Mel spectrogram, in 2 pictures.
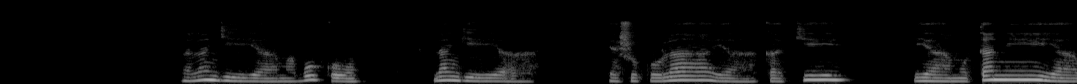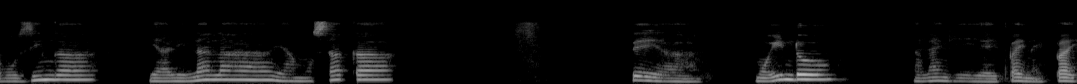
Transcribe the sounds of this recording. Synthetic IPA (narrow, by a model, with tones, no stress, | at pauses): ba˨la˦ŋɡi˨ja˨ma˨bɔ˦kɔ˨ | la˦ŋɡi˨ | ja˨ʃo˨ko˨la˦ja˨ka˨kʰi˦ | ja˨mo˨ta˦ni˦ja˨bo˨zi˦ŋɡa˦ | ja˨li˨la˦la˦ja˨mo˨sa˦ka˦ | pe˦ja˨ | mo˨ji˦ndo˦ | ba˨la˦ŋɡi˨ja˨e˨pa˦i˨na˨e˨pa˦i˨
